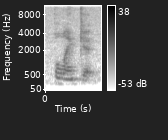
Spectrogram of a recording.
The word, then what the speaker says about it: blanket: And finally, the schwa T sound in the unstressed syllable, blanket, blanket. Notice I'm not releasing the T at the end of blanket. Again, I'm making it a stop T.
